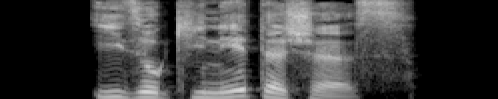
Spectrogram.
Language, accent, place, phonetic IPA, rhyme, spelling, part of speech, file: German, Germany, Berlin, [izokiˈneːtɪʃəs], -eːtɪʃəs, isokinetisches, adjective, De-isokinetisches.ogg
- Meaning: strong/mixed nominative/accusative neuter singular of isokinetisch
